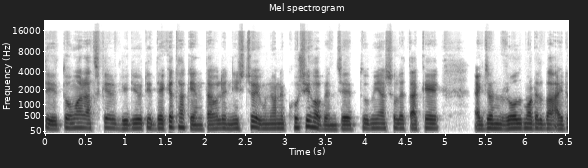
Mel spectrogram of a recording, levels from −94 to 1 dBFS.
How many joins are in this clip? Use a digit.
0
